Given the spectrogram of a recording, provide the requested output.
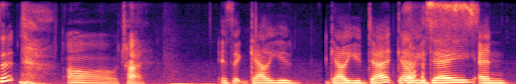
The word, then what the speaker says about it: Gallaudet: I don't know that I know how to pronounce it. Oh, try. Is it Gallaudet? Yes. And DC? Gallaudet.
